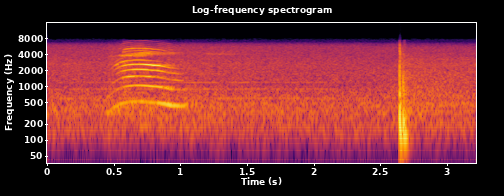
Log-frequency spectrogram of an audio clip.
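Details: During a domestic cat's delivery, a single drawn-out meow arches upward then sinks in pitch over half a second, its harmonics clear; a sharp click follows after a pause of quiet room tone.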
